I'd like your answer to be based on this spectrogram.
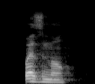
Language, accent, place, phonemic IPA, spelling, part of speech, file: French, France, Lyon, /vwaz.mɑ̃/, voisement, noun, LL-Q150 (fra)-voisement.wav
- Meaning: voicing, sonorization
